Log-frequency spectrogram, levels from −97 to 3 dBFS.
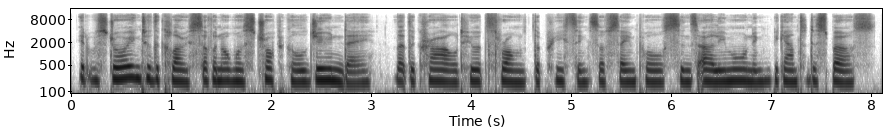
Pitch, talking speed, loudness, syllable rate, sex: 190 Hz, 215 wpm, -18 LUFS, 5.5 syllables/s, female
